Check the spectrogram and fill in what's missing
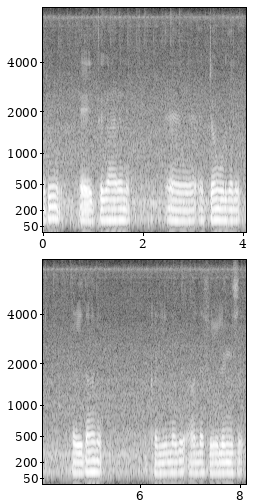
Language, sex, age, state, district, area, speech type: Malayalam, male, 18-30, Kerala, Kozhikode, rural, spontaneous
